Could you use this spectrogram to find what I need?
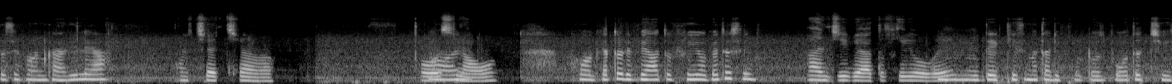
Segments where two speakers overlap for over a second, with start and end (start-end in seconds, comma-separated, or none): none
